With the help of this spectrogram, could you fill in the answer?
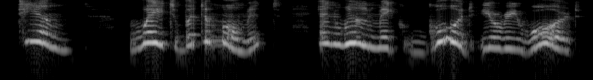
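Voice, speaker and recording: Squeaky, extremely high-pitched put-on character voice at a very slow pace. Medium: read story. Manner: sly, playful.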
